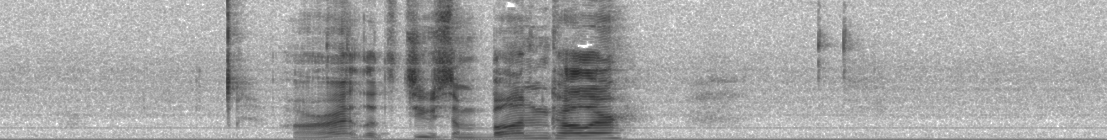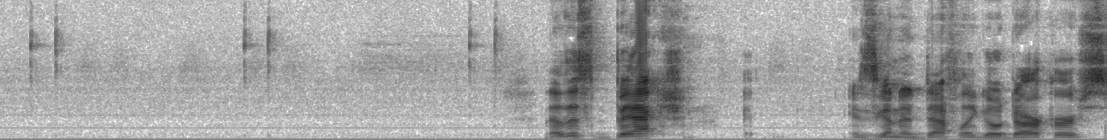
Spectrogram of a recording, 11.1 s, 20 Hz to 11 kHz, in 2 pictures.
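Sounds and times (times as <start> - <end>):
steady low hum: 0.0 - 11.0
computer mouse clicking: 4.1 - 4.4, 5.7 - 6.0, 6.7 - 7.0, 7.9 - 8.1.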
